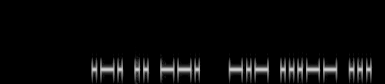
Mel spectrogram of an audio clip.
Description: Morse code, heard as a keyed tone, about 28 wpm, 700 Hz. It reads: RIG K3S
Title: Practice QSO - Exchange 2 - Info - 28wpm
